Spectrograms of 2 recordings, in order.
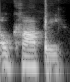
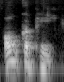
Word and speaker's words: okapi: And there's the okopy. Um, which the longest time I pronounced it wrong because it looks like it says okapi because they have zebra legs, a donkey body, and a giraffe head.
